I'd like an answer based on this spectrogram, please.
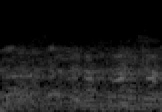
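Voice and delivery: quick unvoiced chuckle; a short airy laugh; breathy laugh. Real, not acted. Preacher laughing at his own story, a breathy chuckle.

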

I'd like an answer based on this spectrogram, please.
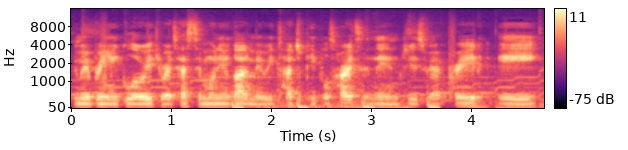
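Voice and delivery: usual speaking voice

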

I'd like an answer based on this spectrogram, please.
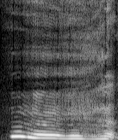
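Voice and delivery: long yawn breaking out, pitch rising; big yawning sigh. Real, not acted. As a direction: let a real tired yawn out. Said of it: "I keep yawning".

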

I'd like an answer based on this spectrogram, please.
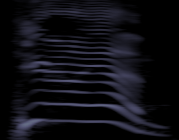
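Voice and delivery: high-pitched, ready reply; eager young Samuel. Acted. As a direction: answer as a boy running to his master. Acting out Samuel running to Eli.

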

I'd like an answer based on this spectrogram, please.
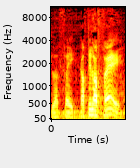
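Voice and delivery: slow, with the Andalusian accent creeping in; Andalusian accent slipping. Real, not acted. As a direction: let the Andalusian accent slip out, drawn out. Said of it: "Me va a salir, eh, el acento andaluz". (acento andaluz que se escapa, lento)

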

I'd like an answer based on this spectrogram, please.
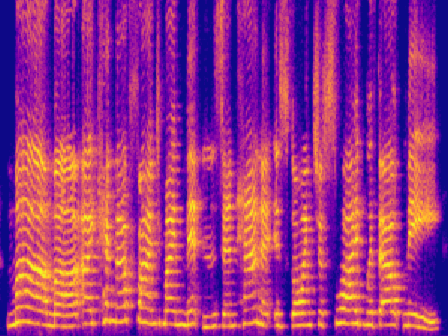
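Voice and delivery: put-on high, loud small-child voice, pleading through the door; a small child begging mama to help at once; little child calling. Small child calling to mama through the locked door, high and loud.

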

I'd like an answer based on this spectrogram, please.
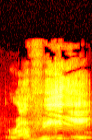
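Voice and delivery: practicing a cartoon voice; Rafiki. Shown as a demonstration. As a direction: lightly try out the character's voice. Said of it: "try to do Rafiki's voice".

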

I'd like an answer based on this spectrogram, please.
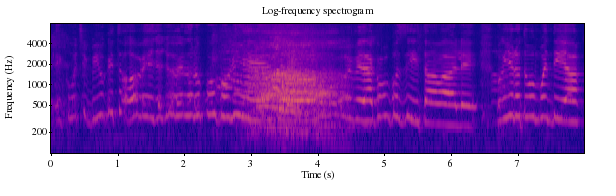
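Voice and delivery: badly faked crying over a bad day; fake tearful. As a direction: put on a high, sobbing wail. Feigned weepy bad day, then admitted fake.

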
